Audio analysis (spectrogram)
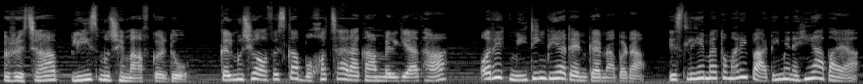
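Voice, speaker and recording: A woman's voice: medium pitch, expressive, moderate pace, darkish tone, faint music behind, close to an everyday voice. A woman voicing an evasive young office man, a placating, defensive boyfriend in a cartoon family drama. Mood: apologetic.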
